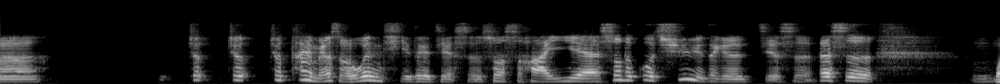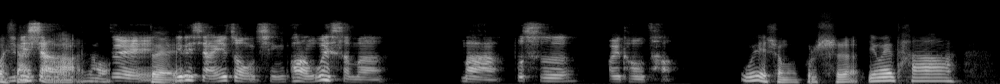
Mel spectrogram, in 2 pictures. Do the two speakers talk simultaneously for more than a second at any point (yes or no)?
yes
